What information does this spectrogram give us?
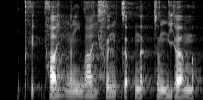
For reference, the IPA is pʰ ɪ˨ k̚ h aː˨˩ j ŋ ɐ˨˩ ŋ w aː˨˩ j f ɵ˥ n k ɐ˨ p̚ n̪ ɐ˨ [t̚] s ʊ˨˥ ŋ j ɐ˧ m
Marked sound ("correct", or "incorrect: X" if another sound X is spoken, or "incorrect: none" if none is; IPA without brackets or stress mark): incorrect: k̚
